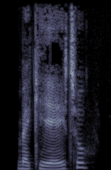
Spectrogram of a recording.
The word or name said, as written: MACCHIATO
